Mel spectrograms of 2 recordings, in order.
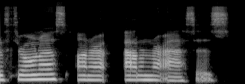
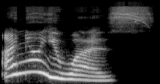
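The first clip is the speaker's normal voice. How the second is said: slow, high, loud exclamation; excited drunk lumberjack; 5 semitones higher, 6 dB louder, much slower than usual. Acted. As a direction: draw out the delighted recognition, high and loud. Drunk French lumberjack's delighted recognition.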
